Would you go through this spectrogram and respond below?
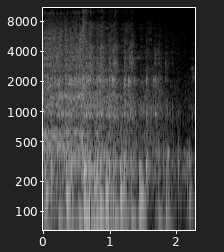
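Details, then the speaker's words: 2004 Craftsman LT1000 riding mower, Kohler Command Pro 16, started without choke: sluggish, uneven chugging that loses speed and fades out without catching. Slow cranking. "now it doesn't want to run at all huh all right besides the fact that it didn't start real great"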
